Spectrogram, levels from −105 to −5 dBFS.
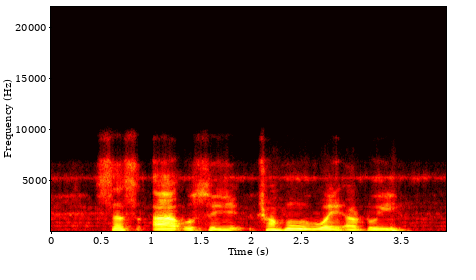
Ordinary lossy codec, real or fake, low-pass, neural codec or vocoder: Opus, 32 kbps; fake; 7.2 kHz; codec, 16 kHz, 4 kbps, FunCodec, trained on Chinese and English, 50 frames a second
